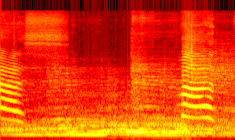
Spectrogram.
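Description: Electric bass guitar holding low sustained notes, under a wordless chanting voice that slides down in pitch at the start and again near the end.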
